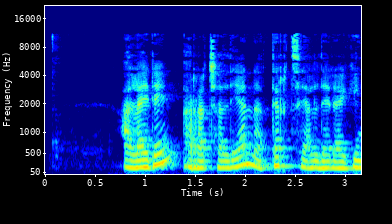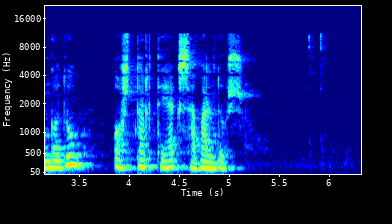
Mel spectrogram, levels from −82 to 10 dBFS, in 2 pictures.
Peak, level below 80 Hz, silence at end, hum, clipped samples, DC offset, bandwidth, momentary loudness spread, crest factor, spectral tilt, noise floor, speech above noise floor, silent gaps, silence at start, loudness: -8 dBFS; -66 dBFS; 1.15 s; none; under 0.1%; under 0.1%; 11.5 kHz; 6 LU; 18 dB; -4.5 dB/octave; -70 dBFS; 44 dB; none; 0.8 s; -26 LUFS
